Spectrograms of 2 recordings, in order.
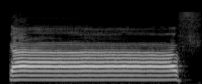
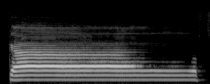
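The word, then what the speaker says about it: كاف: এই যে তাই না জিহ্বার গোড়া থেকে একটু আগে বাড়িয়ে এই যে একটু আগে বাড়াবেন বাড়িয়ে উচ্চারণ করবেন কাফ ওকে সহজে বুঝার জন্য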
